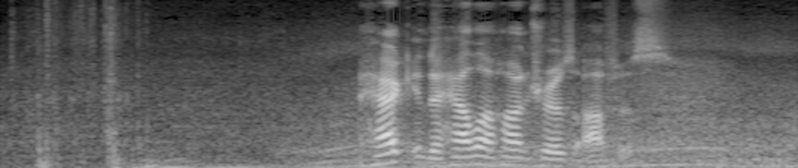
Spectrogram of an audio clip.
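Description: A car engine starts and idles with a low hum.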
